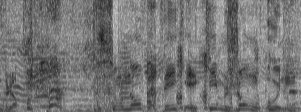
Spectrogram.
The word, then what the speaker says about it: Kim Jong-un: Son nom, Patrick, est Kim Jong-un, accent tonique sur le jong. Le bonhomme est tatillon. Si vous l'appelez encore une seule fois, Kim Jong-un.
